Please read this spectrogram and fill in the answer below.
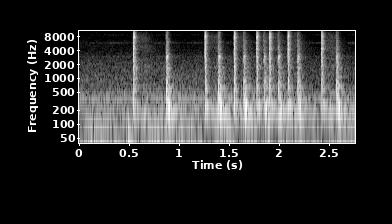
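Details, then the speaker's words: Eight-turbo V8 Mustang, Nitrous Express install after rewiring the relay to 12 volts from switched ignition: sharp dry clicks in quick irregular bursts over a quiet background, nitrous solenoids opening and closing normally as the Holley would trigger them. "that's that's that's the clickety noises"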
